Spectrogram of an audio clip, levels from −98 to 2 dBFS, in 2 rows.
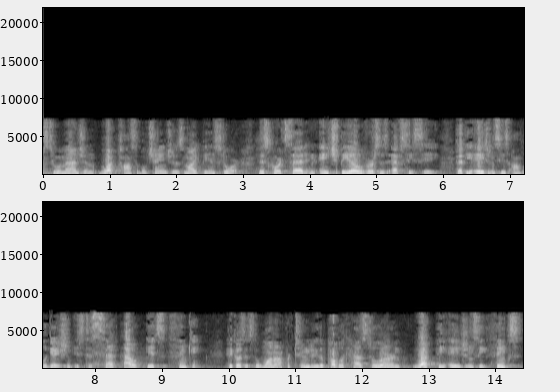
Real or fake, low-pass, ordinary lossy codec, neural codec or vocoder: real; 7.2 kHz; AAC, 32 kbps; none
